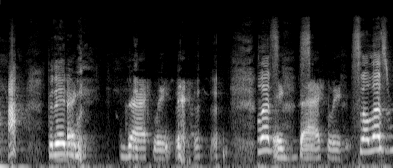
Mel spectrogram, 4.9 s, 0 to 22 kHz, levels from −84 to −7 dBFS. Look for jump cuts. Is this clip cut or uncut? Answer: cut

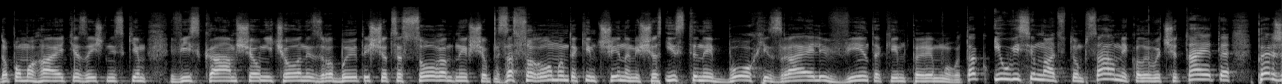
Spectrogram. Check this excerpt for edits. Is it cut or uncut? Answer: cut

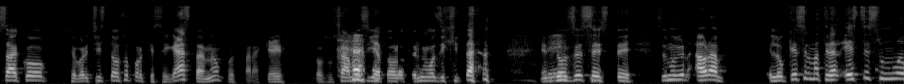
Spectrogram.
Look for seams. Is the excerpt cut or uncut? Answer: uncut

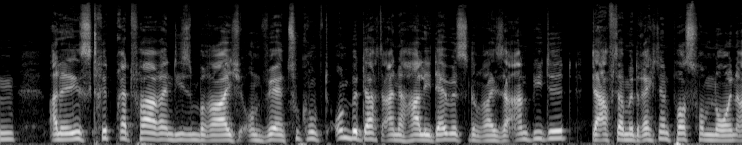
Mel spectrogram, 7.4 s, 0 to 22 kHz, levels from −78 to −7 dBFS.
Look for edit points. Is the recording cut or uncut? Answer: cut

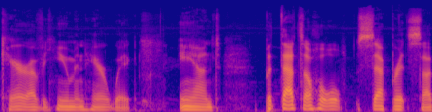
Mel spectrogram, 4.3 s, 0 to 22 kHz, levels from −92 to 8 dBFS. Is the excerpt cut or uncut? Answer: uncut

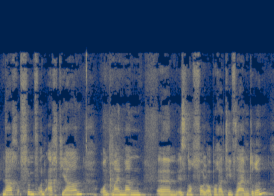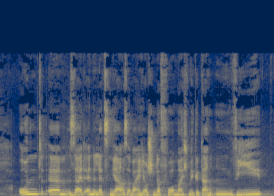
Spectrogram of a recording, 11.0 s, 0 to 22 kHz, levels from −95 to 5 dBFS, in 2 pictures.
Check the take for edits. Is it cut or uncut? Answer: cut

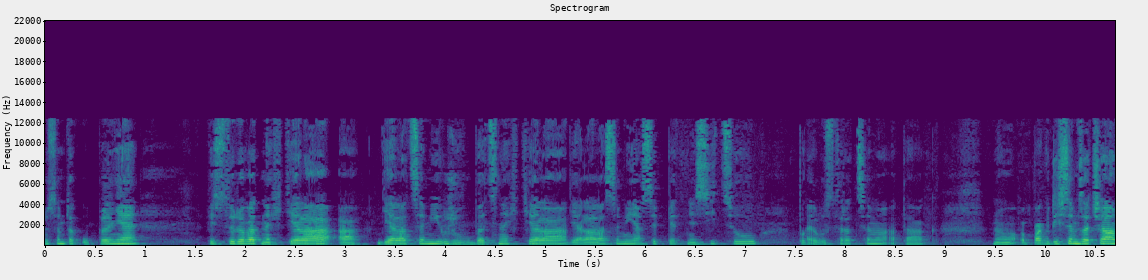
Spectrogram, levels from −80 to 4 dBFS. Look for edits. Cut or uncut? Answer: cut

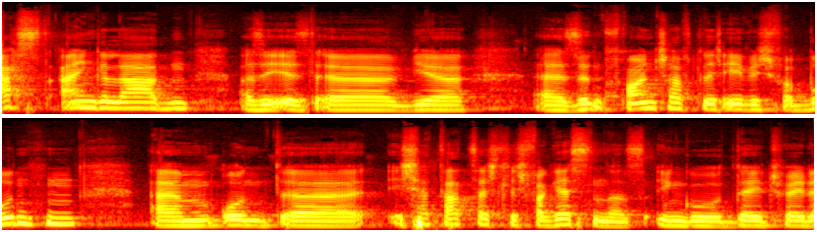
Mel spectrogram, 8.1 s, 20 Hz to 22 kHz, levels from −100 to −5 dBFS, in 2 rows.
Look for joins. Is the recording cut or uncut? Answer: cut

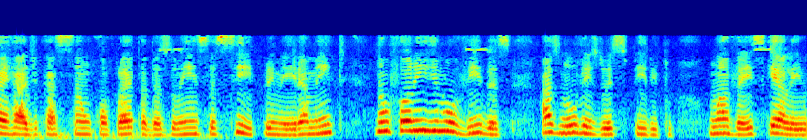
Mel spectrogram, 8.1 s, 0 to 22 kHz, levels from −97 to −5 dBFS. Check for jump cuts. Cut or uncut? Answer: uncut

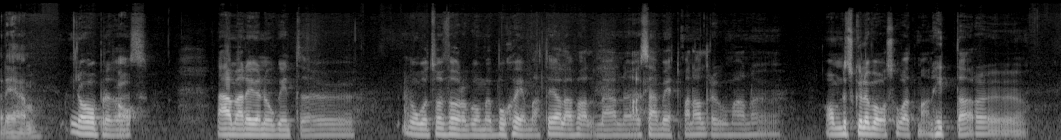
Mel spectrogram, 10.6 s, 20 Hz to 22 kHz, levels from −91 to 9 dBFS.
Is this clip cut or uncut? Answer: uncut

